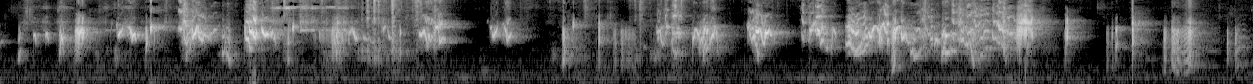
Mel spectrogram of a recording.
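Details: Pet budgerigars sounding happy, a run of short squeaky chirps and buzzy warble bursts with brief gaps between them.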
